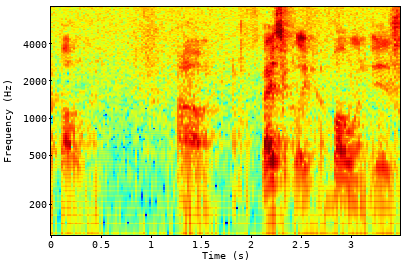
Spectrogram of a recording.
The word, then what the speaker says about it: bowline: how to tie a bowling or bow line or it has tons of different pronunciations I have a really southern accent so I tend to call it a bowling um basically a bowling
